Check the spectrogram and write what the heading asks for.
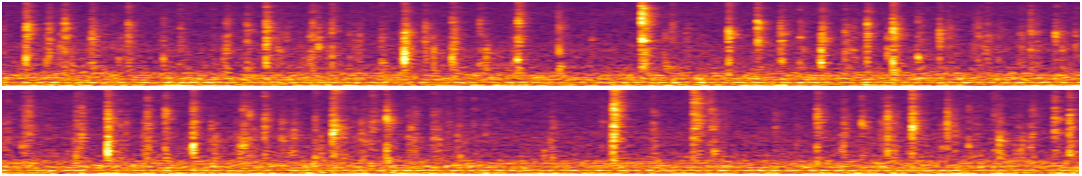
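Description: Typing on a computer keyboard: irregular keystroke clicks, several a second, with occasional louder taps, over a steady low hum.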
